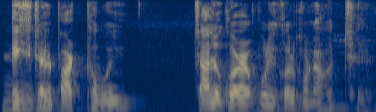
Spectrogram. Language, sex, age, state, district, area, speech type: Bengali, male, 18-30, West Bengal, Hooghly, urban, spontaneous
